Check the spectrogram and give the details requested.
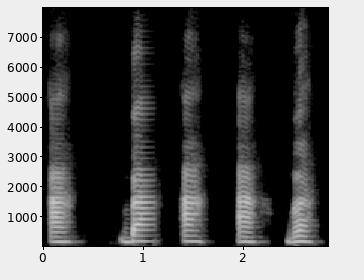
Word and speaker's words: aba: So when we have A and B and A, it's pronounced as A, ba, ba.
